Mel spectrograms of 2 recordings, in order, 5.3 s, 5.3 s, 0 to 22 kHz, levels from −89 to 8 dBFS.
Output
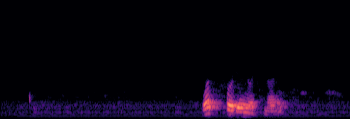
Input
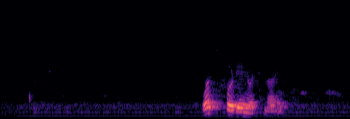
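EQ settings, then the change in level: low-pass filter 1,000 Hz 24 dB per octave
parametric band 180 Hz +13 dB 0.27 octaves
parametric band 600 Hz +6.5 dB 0.23 octaves
+1.5 dB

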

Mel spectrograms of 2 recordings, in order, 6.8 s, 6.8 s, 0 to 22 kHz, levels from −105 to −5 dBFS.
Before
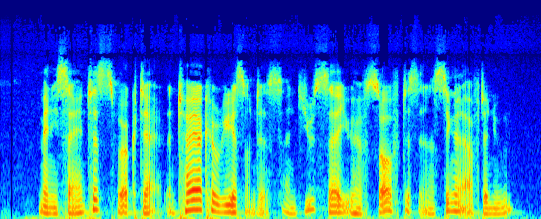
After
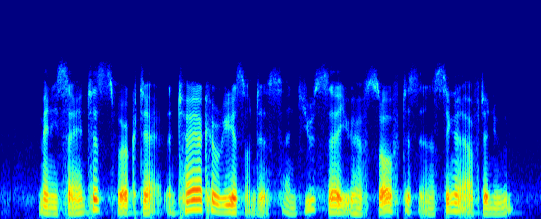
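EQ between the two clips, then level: resonant band-pass 390 Hz, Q 3.1
0.0 dB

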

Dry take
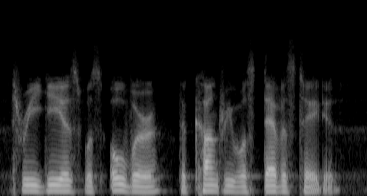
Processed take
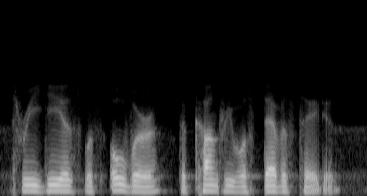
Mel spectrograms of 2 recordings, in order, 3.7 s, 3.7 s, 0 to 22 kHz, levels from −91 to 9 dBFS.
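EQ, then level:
low-pass filter 1,300 Hz 24 dB per octave
+7.5 dB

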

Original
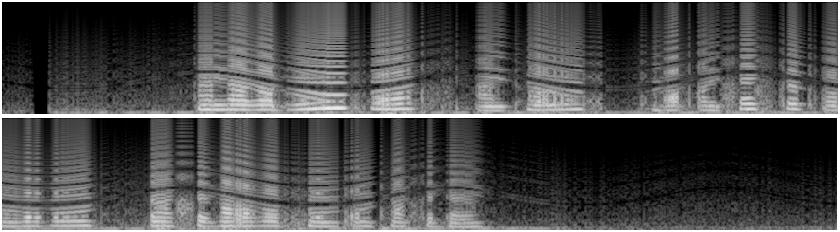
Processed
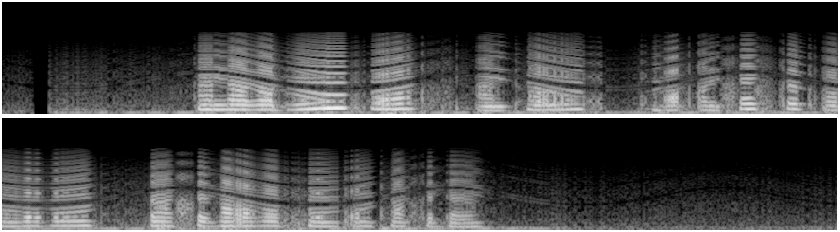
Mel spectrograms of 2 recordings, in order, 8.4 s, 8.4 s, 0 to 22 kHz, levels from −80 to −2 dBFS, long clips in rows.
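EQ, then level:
linear-phase brick-wall low-pass 7,200 Hz
high-frequency loss of the air 230 metres
+1.5 dB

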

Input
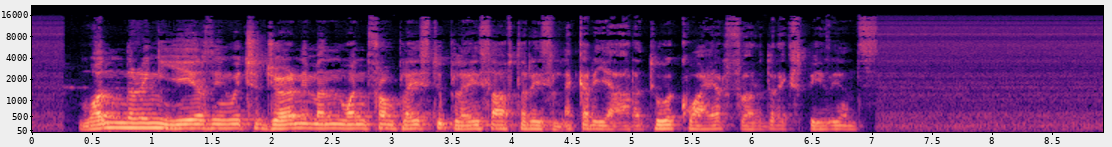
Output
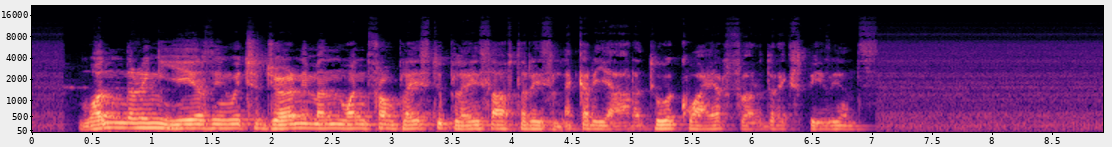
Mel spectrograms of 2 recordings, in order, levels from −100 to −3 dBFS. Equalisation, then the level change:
high-frequency loss of the air 220 metres
mains-hum notches 50/100/150/200/250 Hz
+3.0 dB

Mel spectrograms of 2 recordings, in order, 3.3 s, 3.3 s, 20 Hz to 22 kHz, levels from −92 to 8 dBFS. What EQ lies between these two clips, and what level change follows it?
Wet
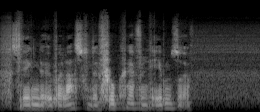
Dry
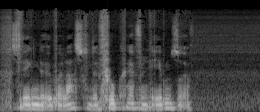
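band-pass filter 780–5,200 Hz
+4.5 dB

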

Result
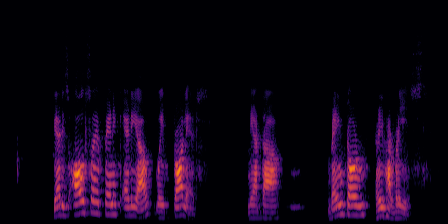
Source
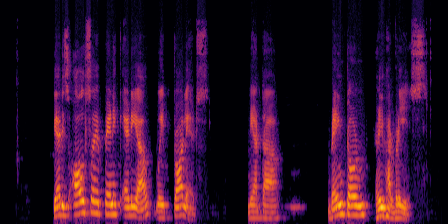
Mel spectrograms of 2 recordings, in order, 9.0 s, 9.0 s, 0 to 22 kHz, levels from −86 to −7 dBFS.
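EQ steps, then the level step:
resonant band-pass 960 Hz, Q 5.3
0.0 dB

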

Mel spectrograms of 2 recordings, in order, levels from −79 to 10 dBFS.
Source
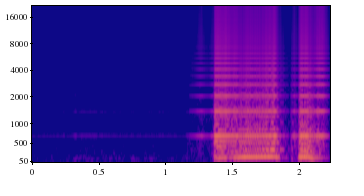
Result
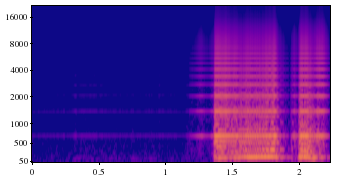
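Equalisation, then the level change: high-frequency loss of the air 72 metres
high-shelf EQ 5,600 Hz +8.5 dB
mains-hum notches 50/100/150 Hz
+6.0 dB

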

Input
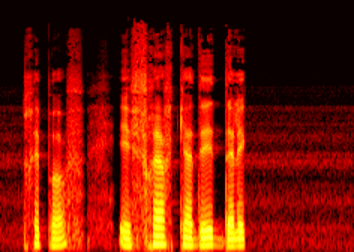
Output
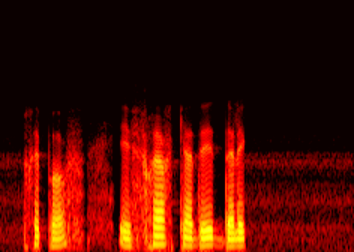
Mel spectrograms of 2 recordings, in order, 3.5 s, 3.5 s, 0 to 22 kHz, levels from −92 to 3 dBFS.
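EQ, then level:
low-pass filter 1,500 Hz 24 dB per octave
parametric band 120 Hz −8.5 dB 0.63 octaves
−4.5 dB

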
